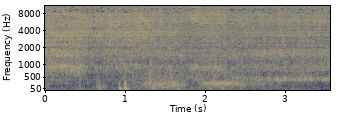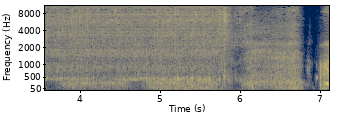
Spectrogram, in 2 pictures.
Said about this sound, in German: So, und dann gebe ich da zwei Liter Wasser drauf, so dass der ganze Kram bedeckt ist.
